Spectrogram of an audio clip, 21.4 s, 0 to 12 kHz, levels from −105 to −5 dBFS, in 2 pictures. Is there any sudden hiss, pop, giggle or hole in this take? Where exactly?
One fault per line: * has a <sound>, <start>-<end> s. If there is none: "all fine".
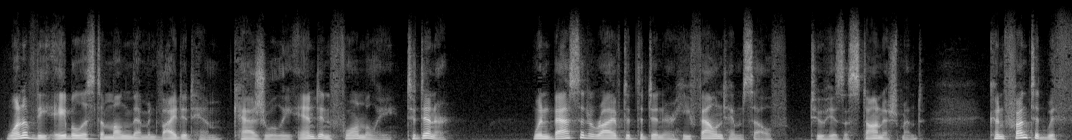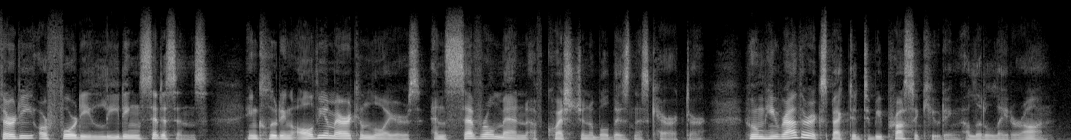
all fine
